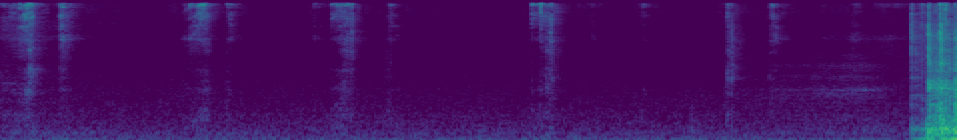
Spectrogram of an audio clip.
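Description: Paper being snipped with scissors for a handmade shaker-star decoration: a series of short, crisp cuts spaced about a second apart, close and fairly quiet, ending in a louder burst.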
